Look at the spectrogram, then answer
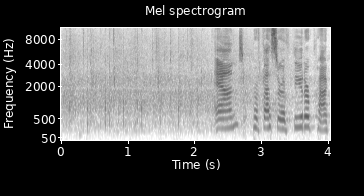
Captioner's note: applause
